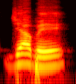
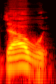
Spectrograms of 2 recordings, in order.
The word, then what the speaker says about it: Yahweh: Por eso nosotros y el nombre del Eterno, como ya el Señor nos dio la oportunidad de explicarnos, no es Yahvé, sino Yahweh. Y la pronunciación es Yahweh.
